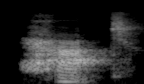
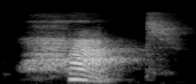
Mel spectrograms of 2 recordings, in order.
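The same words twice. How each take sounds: First: The word is said quickly as one unit. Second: The word is stretched out slowly, sound by sound. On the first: "Let's say it fast like a word" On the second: "Let's blend it slowly"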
